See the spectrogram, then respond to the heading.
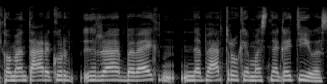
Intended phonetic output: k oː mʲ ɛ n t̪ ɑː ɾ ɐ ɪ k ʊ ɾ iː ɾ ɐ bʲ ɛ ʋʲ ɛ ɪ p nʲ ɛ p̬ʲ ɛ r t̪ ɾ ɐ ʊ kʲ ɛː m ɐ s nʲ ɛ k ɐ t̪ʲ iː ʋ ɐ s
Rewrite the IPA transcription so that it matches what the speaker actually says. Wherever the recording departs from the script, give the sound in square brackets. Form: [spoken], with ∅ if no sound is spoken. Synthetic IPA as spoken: k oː mʲ ɛ n t̪ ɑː ɾ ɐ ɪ k ʊ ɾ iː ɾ ɐ bʲ ɛ ʋʲ ɛ ɪ [k] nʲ ɛ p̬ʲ ɛ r t̪ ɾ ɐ ʊ kʲ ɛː m ɐ s nʲ ɛ [ɡ] ɐ t̪ʲ iː ʋ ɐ s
